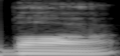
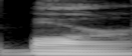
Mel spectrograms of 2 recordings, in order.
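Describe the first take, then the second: First: The final R sound is dropped. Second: The final R sound is pronounced. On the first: "maybe you heard a dropped R" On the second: "I don't say bar"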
